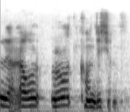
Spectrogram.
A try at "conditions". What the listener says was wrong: Now, instead of saying conditions, it's kun. C-U-N. Kun.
